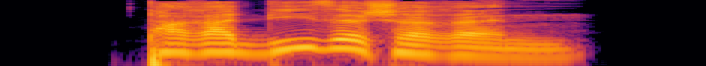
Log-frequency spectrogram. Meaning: inflection of paradiesisch: 1. strong genitive masculine/neuter singular comparative degree 2. weak/mixed genitive/dative all-gender singular comparative degree
- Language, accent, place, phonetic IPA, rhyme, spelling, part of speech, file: German, Germany, Berlin, [paʁaˈdiːzɪʃəʁən], -iːzɪʃəʁən, paradiesischeren, adjective, De-paradiesischeren.ogg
